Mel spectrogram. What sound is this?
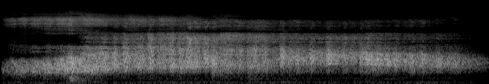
I made this in a recording session of making noises into the microphone and I really enjoyed how it turned out.
To me this sounds like a broken up, evil kind of laugh or something like that. So I went with the name of, "Ghastly Cackle". I hope someone finds a use for it because I think it turned out well but I'm not creative enough to put any of my own sounds to use which is why I upload them for other people to use. And if you are putting this into some sort of project like a video or something of the sort, I'd really love to see how it turned out.
Thanks!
